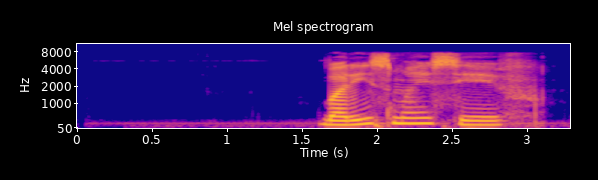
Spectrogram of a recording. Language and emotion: Russian, neutral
